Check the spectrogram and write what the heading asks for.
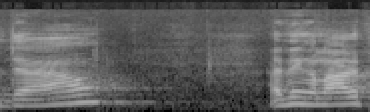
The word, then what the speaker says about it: Dao: see this sign and I don't know if you connect it with dosm or Tao but it's pronounced the Dao I think a lot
